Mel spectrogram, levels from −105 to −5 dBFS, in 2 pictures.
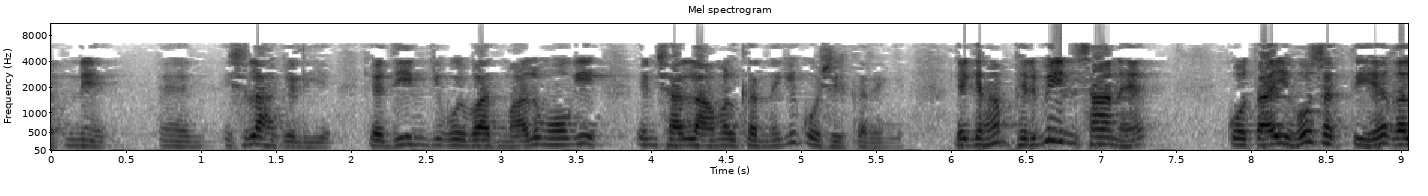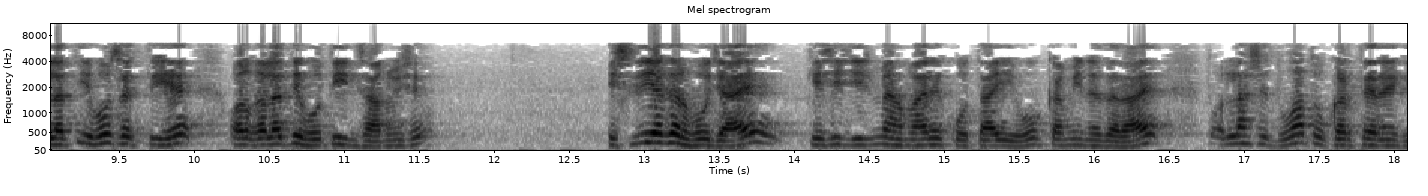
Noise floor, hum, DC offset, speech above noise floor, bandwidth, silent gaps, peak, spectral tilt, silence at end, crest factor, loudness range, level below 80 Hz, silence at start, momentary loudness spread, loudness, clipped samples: -49 dBFS; none; under 0.1%; 34 dB; 11 kHz; none; 0 dBFS; -3.5 dB/octave; 0 s; 14 dB; 5 LU; -52 dBFS; 0 s; 15 LU; -14 LUFS; 0.1%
